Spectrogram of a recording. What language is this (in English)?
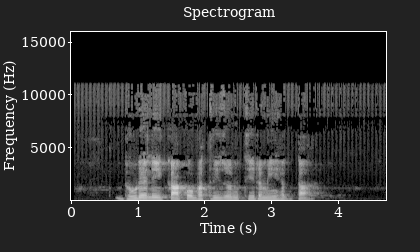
Kachi Koli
